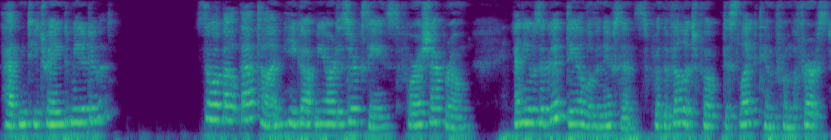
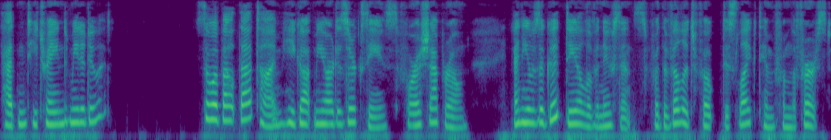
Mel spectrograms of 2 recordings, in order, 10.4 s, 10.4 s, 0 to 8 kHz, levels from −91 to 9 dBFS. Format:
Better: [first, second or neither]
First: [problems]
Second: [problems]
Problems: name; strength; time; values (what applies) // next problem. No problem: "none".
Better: second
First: room echo; dies away in 0.2 s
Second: none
